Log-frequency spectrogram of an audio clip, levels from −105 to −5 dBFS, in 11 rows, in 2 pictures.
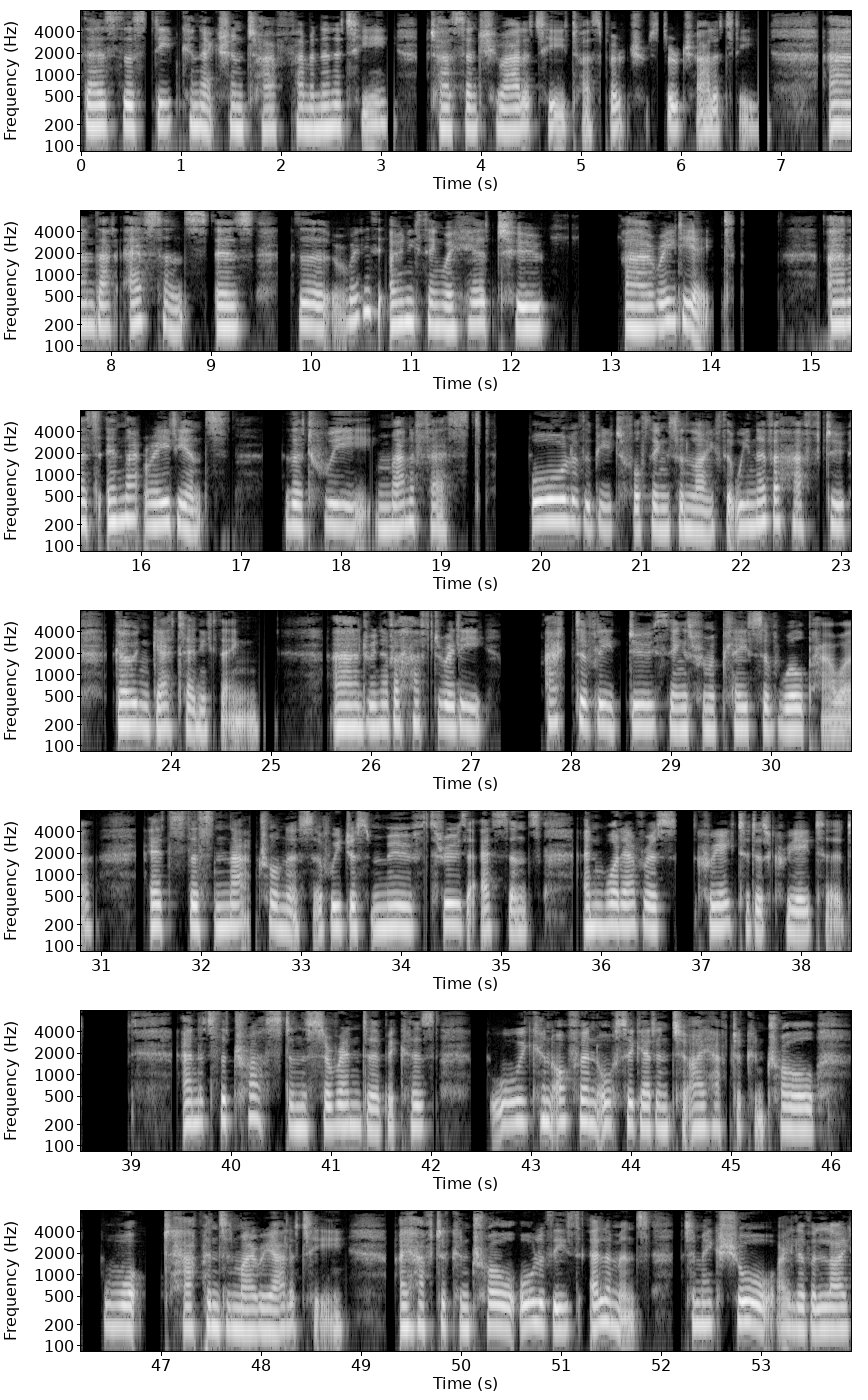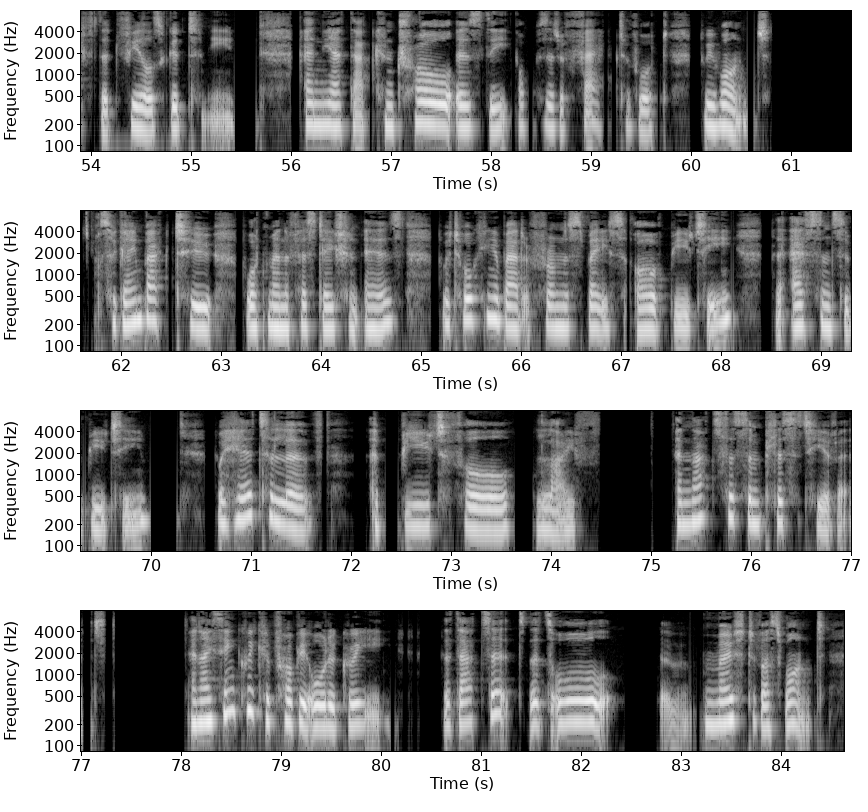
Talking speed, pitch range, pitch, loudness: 135 wpm, 180-210 Hz, 190 Hz, -23 LUFS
